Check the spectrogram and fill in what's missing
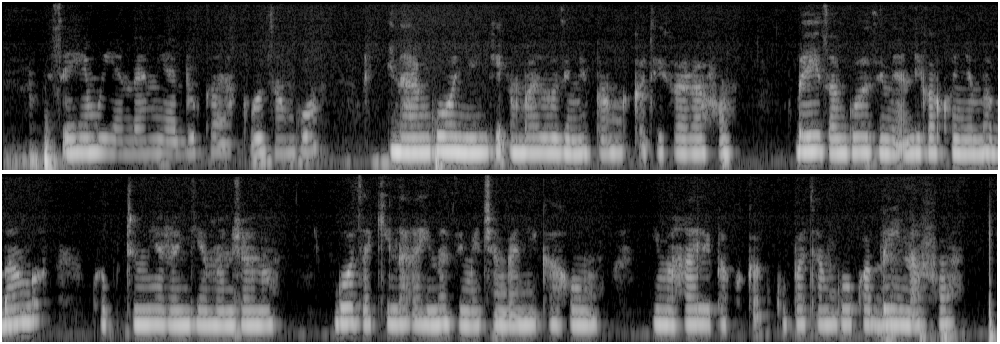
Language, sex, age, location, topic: Swahili, female, 18-24, Nairobi, finance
